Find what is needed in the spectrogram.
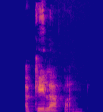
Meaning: loneliness
- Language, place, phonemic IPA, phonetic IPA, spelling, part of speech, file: Hindi, Delhi, /ə.keː.lɑː.pən/, [ɐ.keː.läː.pɐ̃n], अकेलापन, noun, LL-Q1568 (hin)-अकेलापन.wav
